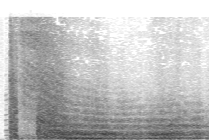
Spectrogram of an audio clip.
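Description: Anti-aircraft artillery fires at a simulated incoming aerial target during a gun unit's drill. Two sharp, loud blasts come in quick succession and run into a long, heavy roar that stays loud throughout.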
